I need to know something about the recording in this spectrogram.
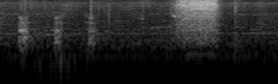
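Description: Cordless drill run in one short burst of about a third of a second, a little past the middle.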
